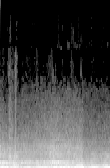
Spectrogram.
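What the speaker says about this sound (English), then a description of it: "I'm just gonna stand on the gas" A car under hard acceleration on a test drive at an auto show, its engine roaring steadily and close, a dense low rumble with no talking over it.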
